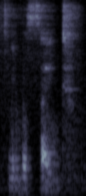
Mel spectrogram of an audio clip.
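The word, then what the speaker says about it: plebiscite: आहे म्हणजे राज्यशास्त्र मध्ये थोडसं प्रॉब्लेम आहे प्लेबिस्टिक प्लेबिसाइट प्लेबिसाइट प्लेबिस साइट एक मिनिट थांबा पी एल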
